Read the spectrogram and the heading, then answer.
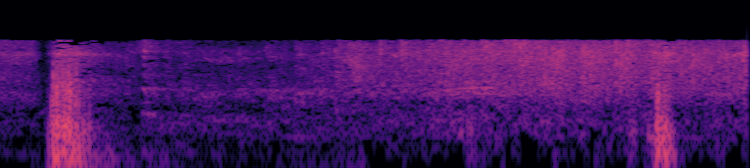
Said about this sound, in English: Amen. I'm just going to say amen. We're done. If you're already clapping, praise God.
